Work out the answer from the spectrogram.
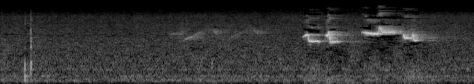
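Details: Flycatcher in the wild gives two short bursts of high, slurred chirping notes after faint distant twitters, over steady background hiss.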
